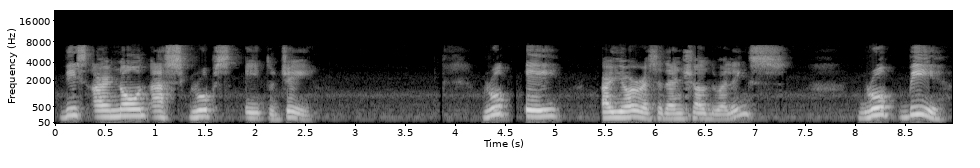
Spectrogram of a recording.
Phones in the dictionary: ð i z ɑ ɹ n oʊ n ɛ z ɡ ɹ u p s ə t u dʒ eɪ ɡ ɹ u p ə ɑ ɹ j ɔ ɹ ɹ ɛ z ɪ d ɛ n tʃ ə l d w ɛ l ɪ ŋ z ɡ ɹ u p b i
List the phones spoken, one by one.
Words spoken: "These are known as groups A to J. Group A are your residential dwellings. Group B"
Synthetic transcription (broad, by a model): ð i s ɑ ɹ n oʊ n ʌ s ɡ ɹ u p s ə t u dʒ eɪ ɡ ɹ u p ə ɑ ɹ j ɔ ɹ ɹ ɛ s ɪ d ɛ n ʃ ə l d w ɛ l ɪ ŋ s ɡ ɹ u p b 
